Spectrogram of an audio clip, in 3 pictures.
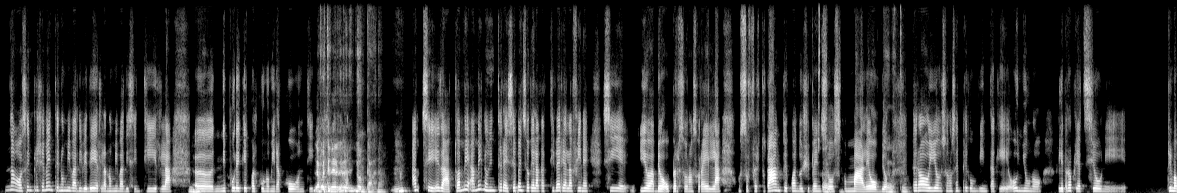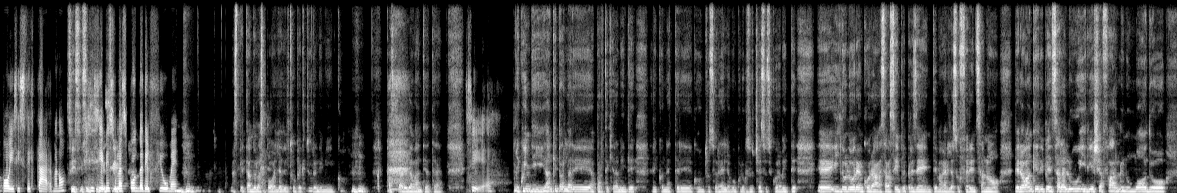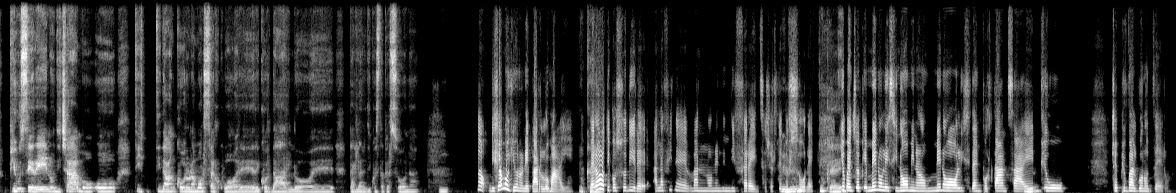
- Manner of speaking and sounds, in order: unintelligible speech; tapping; chuckle; background speech; "peggiore" said as "pecgiore"; chuckle; "cioè" said as "ceh"
- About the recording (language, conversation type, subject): Italian, podcast, Come si può parlare di vecchi torti senza riaccendere la rabbia?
